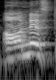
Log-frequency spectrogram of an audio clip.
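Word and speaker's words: honest: लगाओगे, ऑनेस्ट के साथ, इसमें भी आवाज वैसे तो एच है लेकिन एच साइलेंट है, आवाज ओ की आ रही है, वॉवेल साउंड है, तो इसके साथ भी एन आ जाएगा।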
